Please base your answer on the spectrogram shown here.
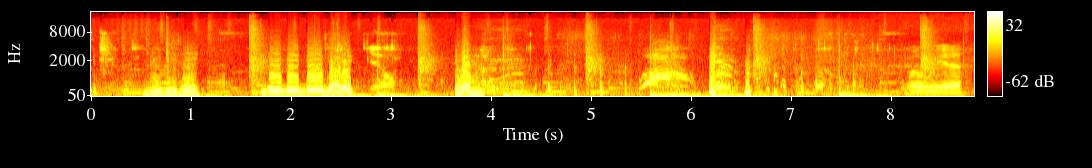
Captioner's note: excited voices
